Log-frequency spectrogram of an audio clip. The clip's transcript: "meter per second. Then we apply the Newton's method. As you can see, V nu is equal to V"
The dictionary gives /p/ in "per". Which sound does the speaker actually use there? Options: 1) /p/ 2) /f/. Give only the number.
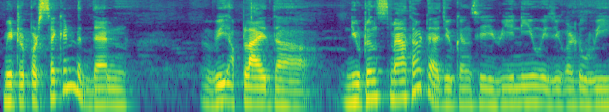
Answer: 1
